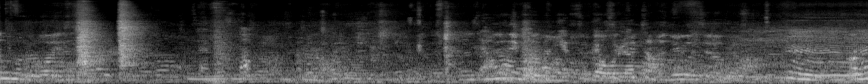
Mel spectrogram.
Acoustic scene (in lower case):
restaurant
